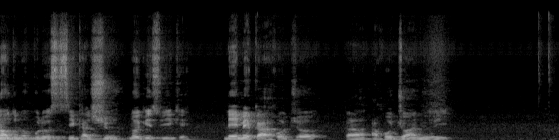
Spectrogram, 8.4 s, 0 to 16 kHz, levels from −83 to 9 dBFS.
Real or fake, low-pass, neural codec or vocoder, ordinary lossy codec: real; 14.4 kHz; none; none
